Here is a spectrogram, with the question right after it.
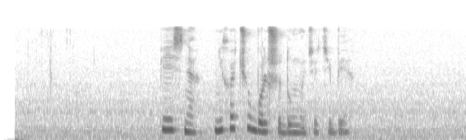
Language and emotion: Russian, sad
